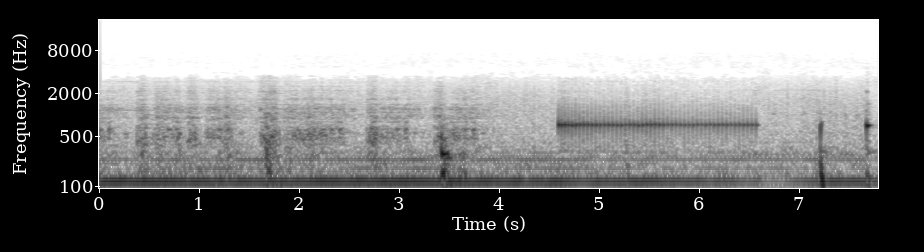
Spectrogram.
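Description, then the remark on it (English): A series of mechanical clicks, like a telephone dial turning, over a low steady hum, followed by a sustained electronic tone from the line lasting about two seconds, then a few more clicks, as a call to Major Dowd is placed from a phone in a candy store. “There's a phone in the candy store here. I'll call him from there.”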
